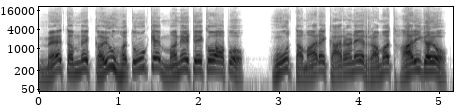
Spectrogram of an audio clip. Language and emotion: Gujarati, angry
